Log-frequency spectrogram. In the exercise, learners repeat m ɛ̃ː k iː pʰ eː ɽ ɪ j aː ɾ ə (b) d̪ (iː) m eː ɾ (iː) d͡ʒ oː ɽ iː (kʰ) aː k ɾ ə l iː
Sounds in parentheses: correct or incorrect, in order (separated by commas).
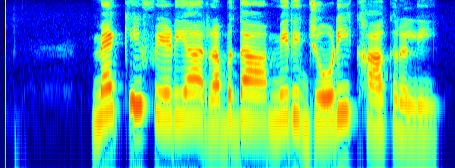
correct, incorrect, correct, correct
